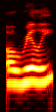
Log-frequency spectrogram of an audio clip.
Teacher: should rise with surprise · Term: rising intonation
